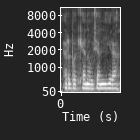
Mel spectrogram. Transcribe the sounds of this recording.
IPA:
ɐrˈbɐ kʲɛˈnoː tʲɛn ˈiːrɐ

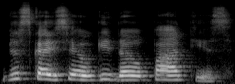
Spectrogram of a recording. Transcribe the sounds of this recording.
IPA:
ˈʋʲɪskɑː ɪʃʲsʲɛʊˈɡʲiːdɐʋoː ˈpɑːtʲiːs

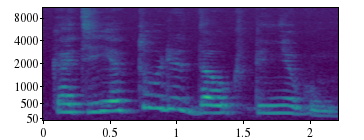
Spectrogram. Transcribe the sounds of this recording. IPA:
ˈkɐt ˈjiɛ ˈtuːrʲɪ ˈdɐʊk pʲɪnʲɪˈɡuː

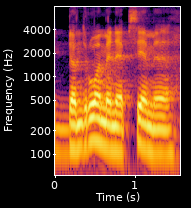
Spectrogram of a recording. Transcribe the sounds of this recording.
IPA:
bʲɛnˈdruɔmʲɛnʲɛ ɐpʲˈsʲɪeːmʲɛ

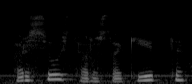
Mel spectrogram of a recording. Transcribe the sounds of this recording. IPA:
pɐr ˈsʲuːsʲtʲ ɐr ʊʃsɐˈkʲiːtʲɪ

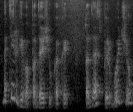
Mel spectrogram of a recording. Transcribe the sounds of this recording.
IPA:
ˈbʲɛt ˈɪrʲɡʲɪ ˈʋɐ pɐdɐˈʒʲuːkɐ ˈkɐɪp tɐˈdɐ sʲpʲɪrˈɡʊt͡ʃʲʊ

